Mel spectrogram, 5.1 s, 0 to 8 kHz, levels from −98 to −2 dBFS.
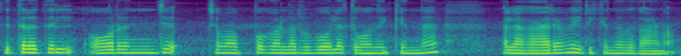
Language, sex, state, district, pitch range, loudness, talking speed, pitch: Malayalam, female, Kerala, Kollam, 160-185 Hz, -20 LUFS, 105 wpm, 175 Hz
